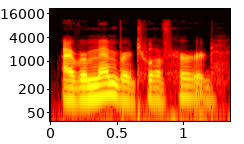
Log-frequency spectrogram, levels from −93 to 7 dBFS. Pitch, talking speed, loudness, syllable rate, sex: 115 Hz, 220 wpm, -21 LUFS, 6.0 syllables/s, male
